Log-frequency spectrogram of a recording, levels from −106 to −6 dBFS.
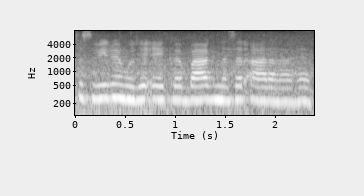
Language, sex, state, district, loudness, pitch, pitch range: Hindi, female, Chandigarh, Chandigarh, -14 LUFS, 235 Hz, 230-245 Hz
